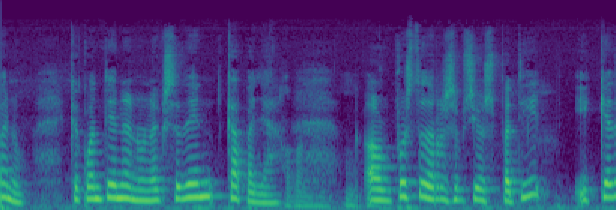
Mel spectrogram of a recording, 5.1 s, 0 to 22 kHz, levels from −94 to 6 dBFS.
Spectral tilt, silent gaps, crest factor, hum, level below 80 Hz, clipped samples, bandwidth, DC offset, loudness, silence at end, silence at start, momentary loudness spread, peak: -6.5 dB/octave; none; 16 dB; none; -48 dBFS; under 0.1%; 13 kHz; under 0.1%; -24 LUFS; 0 s; 0 s; 14 LU; -8 dBFS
